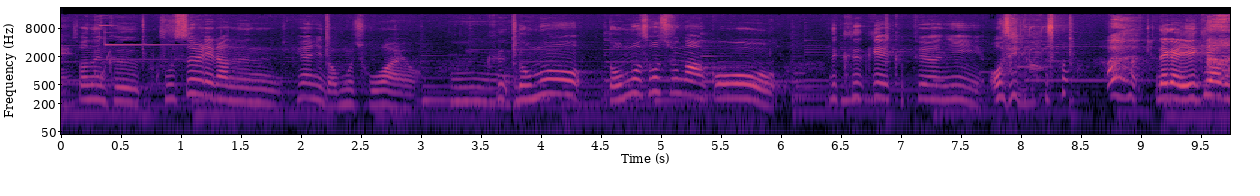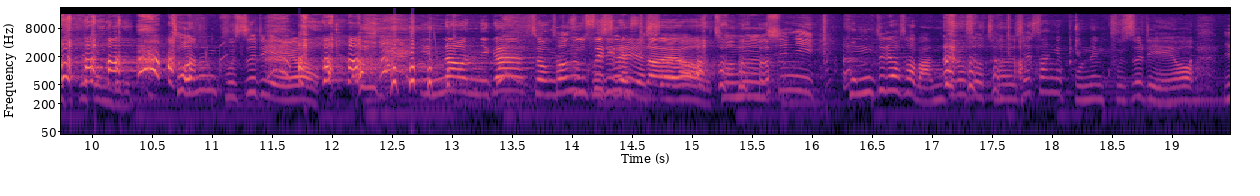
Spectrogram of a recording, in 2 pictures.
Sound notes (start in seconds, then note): 9.6 crack up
